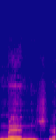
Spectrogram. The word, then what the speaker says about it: Menge: It's in Past Christiane, but it's on the, what is it, the Menge? – Menge. – M-E-N-G-E. I think it's pronounced Menge.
